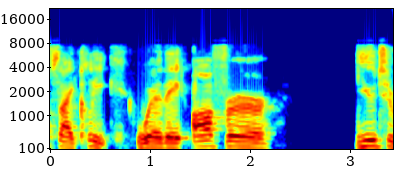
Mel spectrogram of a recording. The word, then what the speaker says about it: Cycliq: great idea um did you did you say cyclin it's pronounced cyclique with a q at the end c-y-c-l-i-q-u-e uh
